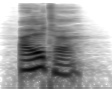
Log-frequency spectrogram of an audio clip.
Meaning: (noun) 1. age, old age 2. antiquity 3. epoch, age 4. nominalization of alt (“someone or something old or bygone”) 5. old man; old person
- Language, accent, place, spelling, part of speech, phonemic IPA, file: German, Germany, Berlin, Alter, noun / interjection, /ˈaltər/, De-Alter.ogg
